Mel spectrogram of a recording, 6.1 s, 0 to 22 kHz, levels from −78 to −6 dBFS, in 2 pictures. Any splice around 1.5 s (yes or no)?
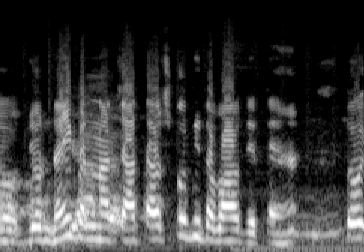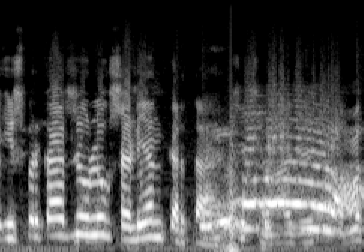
no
